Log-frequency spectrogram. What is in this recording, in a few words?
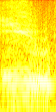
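"you", male soldier voice; hl2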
